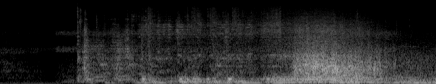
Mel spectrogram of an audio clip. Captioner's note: engine rumbling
